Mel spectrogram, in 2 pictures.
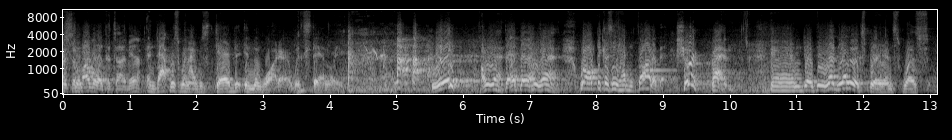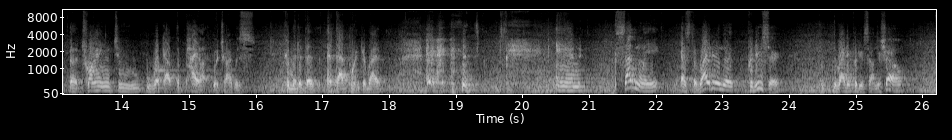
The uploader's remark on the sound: Live From Cincy Comic-Con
